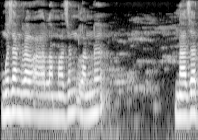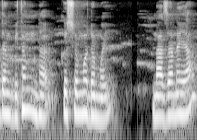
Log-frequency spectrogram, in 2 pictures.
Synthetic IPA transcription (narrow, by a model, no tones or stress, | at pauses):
muzaŋɾawalamazɯŋlaŋnɯ | nazadɯŋbitʰaŋnakɯsɯmɯdɯmɯj | nazanaja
